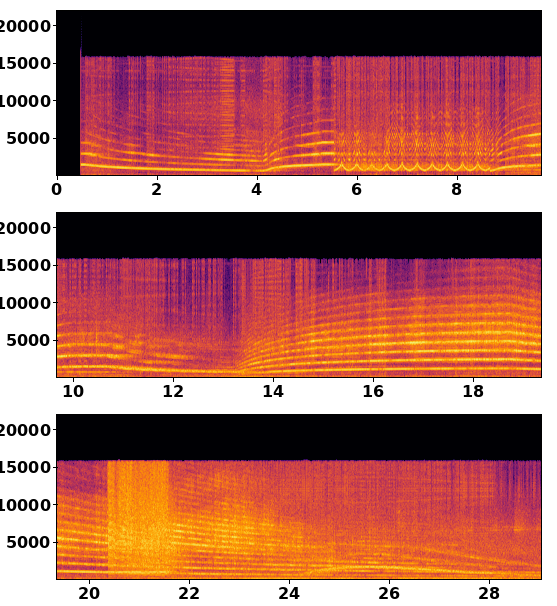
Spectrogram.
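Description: Fire apparatus sirens on an emergency response: long rising and falling wails, switching to a fast yelp for about three seconds around six seconds in, with a loud horn blast about twenty seconds in and a heavy truck engine rumbling underneath. Near the end two sirens wail at once, one falling as the other rises.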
